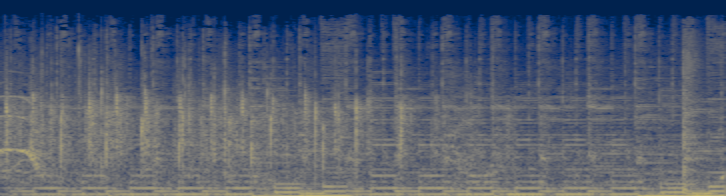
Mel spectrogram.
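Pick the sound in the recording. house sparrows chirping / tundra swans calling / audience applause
audience applause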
